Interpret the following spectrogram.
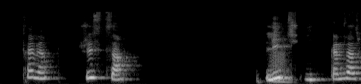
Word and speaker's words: litchi: ah, Litchi. Comme ça se prononce.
